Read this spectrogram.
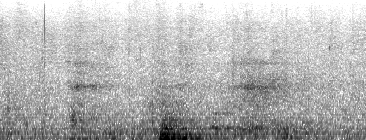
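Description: A man speaks quietly in a large echoing hall.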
